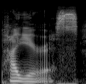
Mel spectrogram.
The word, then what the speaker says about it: Pieris: the name of this shrub is pronounced pairis that derives from the Greek word priorities the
